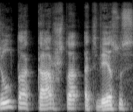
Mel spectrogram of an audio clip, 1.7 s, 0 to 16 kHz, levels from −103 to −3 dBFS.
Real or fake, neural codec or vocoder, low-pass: real; none; 14.4 kHz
